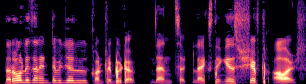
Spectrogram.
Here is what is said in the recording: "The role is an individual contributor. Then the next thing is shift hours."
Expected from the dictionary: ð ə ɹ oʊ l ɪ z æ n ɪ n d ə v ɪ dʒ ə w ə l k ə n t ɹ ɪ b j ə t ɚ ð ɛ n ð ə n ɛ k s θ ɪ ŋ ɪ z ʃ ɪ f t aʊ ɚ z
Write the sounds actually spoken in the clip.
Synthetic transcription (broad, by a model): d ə ɹ oʊ l ɪ z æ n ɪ n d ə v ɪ dʒ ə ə l k ə n t ɹ ɪ b j ə t ɚ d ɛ n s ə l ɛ k s t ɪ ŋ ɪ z ʃ ɪ f t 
